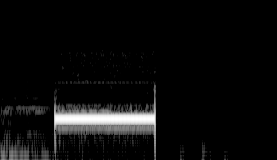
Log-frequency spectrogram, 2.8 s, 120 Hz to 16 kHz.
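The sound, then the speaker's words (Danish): A single steady telephone ringback tone sounds for about a second, loud, with faint low rumbling before and after and no voices, as a Radio 4 presenter phones Hans Henrik Brun to ask about wild honeybees. “Og når de ikke selv vil tale om det i radioen, så vil jeg ringe til Hans Henrik Brun og høre lidt mere om det der med vilde honningbier.”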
